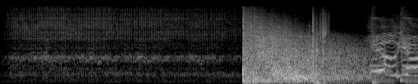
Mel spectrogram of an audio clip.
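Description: A faint steady hiss, then about two and a half seconds in a single sudden loud pistol shot whose noise trails off over about a second.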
